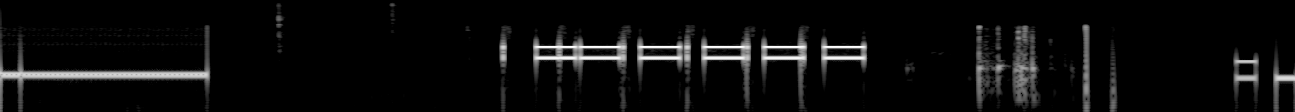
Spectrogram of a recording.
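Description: A steady phone dial tone cuts off as someone picks up a telephone call, then a quick, even run of about six loud touch-tone beeps follows as they press the keys, with some handling clatter and a couple more tones near the end.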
